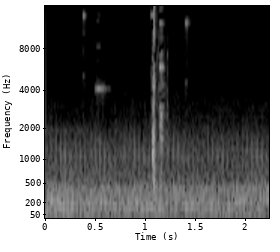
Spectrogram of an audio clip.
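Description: A short electronic click sounds as a menu selection changes.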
